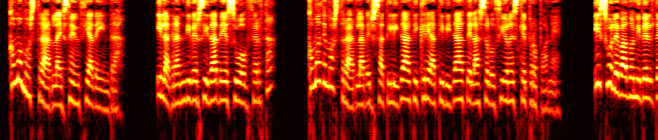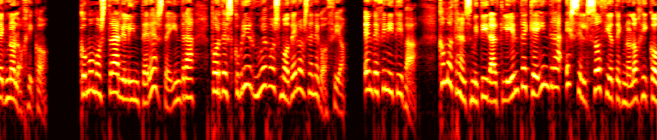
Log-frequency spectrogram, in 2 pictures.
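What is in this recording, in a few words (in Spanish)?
corporativo España; Idioma: Español (o castellano); Género: Femenino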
